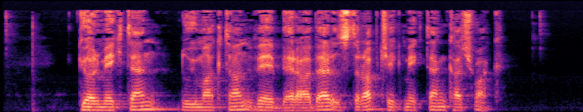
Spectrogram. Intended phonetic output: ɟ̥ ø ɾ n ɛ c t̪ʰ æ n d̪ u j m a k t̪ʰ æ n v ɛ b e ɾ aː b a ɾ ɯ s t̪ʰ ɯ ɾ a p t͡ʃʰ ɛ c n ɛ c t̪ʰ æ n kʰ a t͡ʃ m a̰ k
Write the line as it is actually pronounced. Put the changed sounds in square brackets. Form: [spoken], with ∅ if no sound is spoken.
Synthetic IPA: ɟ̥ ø ɾ [m] ɛ c t̪ʰ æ n d̪ u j m a k t̪ʰ [a] n v ɛ b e ɾ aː b [æ] ɾ ɯ s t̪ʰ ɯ ɾ a p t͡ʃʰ ɛ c [m] ɛ c t̪ʰ æ n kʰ a t͡ʃ m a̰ k

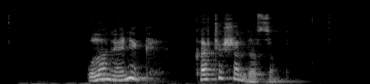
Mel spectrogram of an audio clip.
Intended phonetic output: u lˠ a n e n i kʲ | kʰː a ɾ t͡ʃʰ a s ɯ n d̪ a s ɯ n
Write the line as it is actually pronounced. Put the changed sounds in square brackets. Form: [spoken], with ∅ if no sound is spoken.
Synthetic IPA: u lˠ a n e n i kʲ | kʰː a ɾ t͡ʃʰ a [ʃ] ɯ n d̪ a s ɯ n

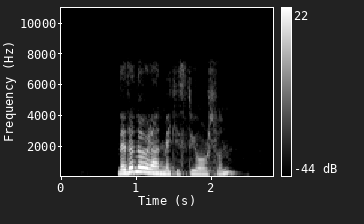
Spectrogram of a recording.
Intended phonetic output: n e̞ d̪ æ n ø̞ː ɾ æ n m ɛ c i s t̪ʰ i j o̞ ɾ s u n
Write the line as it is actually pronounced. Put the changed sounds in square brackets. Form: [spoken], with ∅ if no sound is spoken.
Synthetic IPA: n e̞ d̪ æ n ø̞ː ɾ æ n m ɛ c i s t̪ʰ i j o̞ ɾ s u n

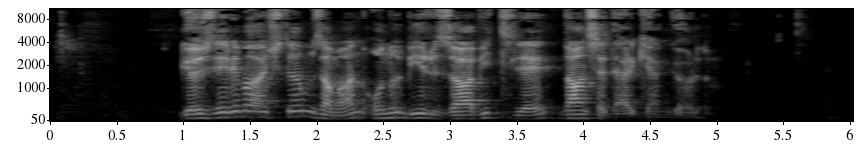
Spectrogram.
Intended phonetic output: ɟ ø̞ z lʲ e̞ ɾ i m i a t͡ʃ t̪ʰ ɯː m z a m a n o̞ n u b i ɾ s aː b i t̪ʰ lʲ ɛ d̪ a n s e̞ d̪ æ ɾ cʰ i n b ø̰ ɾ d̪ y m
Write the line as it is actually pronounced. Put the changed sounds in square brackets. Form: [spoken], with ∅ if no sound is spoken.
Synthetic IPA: ɟ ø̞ z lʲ e̞ ɾ i m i a t͡ʃ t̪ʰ ɯː m z a m a n o̞ n u b i ɾ [z] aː b i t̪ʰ lʲ ɛ d̪ a n s e̞ d̪ æ ɾ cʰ [æ] n [ɟ] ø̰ ɾ d̪ y m

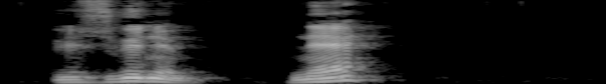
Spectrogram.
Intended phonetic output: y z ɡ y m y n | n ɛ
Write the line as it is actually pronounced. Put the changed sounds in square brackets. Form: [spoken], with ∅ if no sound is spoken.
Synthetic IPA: y z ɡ y [n] y [m] | n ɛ

